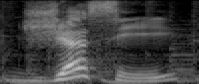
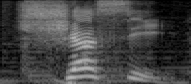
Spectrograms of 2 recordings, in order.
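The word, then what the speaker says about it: Chessy: Now, if you had said Jessie, J-E-S-S-Y, or however way you want to spell it, technically it's incorrect. But I think it was a huge revelation during COVID when everyone's like, oh, it's Chessie, C-H-E-S-S-Y. Little different, but that is technically her name is Chessie with a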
